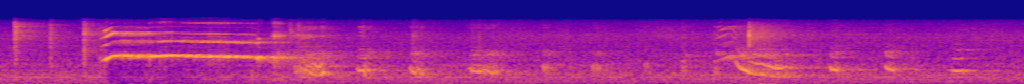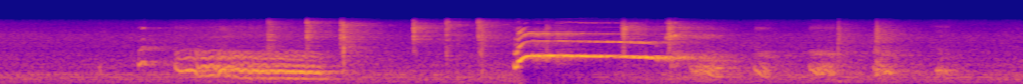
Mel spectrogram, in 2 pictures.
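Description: Labrador Retriever puppy whimpering and crying in high squeals that fall in pitch, the loudest cries about half a second in and again near eight seconds, with a run of shorter squeaks around six to seven seconds and small ones in between.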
